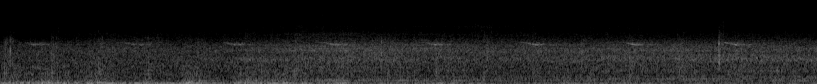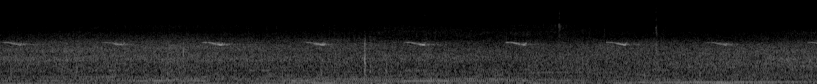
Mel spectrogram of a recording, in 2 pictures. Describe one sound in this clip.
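Cars hum by in the distance.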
